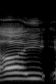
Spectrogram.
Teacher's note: अ का कंठ और ई का तालु, इसीलिए अ ई ए हुआ, क्योंकि ए का उच्चारण स्थान कंठ तालु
